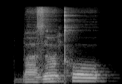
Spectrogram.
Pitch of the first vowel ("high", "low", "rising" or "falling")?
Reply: low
